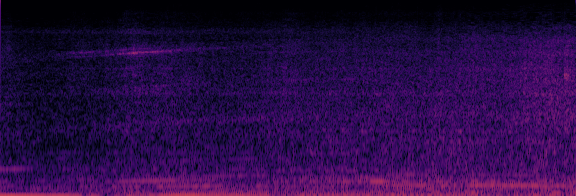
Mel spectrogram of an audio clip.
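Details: DIY battery-electric conversion Ford Transit van back on the road after battery repair: low, even road rumble with faint steady motor tones, no shudder, after an earlier driveshaft-like vibration possibly from BMS cables; drivetrain runs smooth.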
